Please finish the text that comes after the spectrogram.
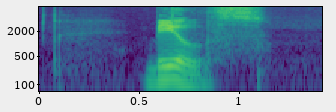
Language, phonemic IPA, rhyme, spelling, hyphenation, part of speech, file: Dutch, /bils/, -ils, biels, biels, noun, Nl-biels.ogg
- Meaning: 1. railroad tie, railway sleeper 2. plural of biel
